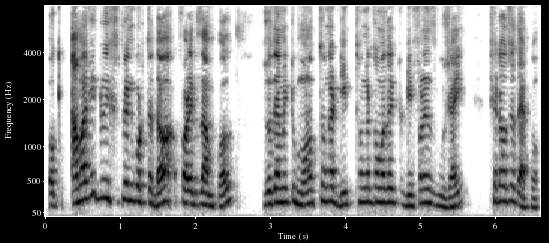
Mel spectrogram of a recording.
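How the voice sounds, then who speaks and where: Bright high-voiced young male tutor. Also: expressive, quick pace. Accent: Bangladeshi. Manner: explains step by step, checks in with students often. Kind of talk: classroom lecture with student questions.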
